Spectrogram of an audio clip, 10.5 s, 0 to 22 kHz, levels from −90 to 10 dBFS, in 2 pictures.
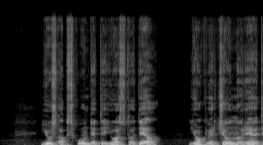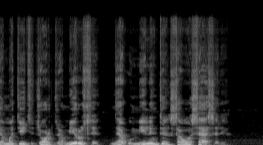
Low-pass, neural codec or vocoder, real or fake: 19.8 kHz; vocoder, 48 kHz, 128 mel bands, Vocos; fake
